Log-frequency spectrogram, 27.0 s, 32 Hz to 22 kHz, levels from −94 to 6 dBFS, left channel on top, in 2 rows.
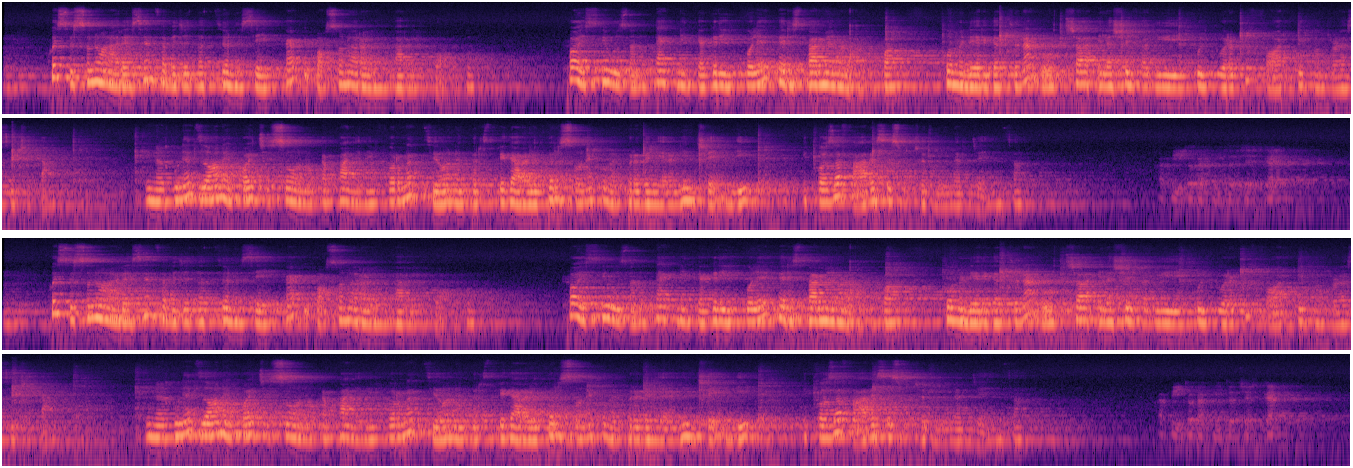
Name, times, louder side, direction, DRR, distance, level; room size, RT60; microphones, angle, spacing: voice 1, 0.5-4.7 5.6-9.0 9.4-12.8 13.1-13.6 13.9-14.0 14.9-20.9 21.6-23.7, left 1 dB, 15° left, 0 dB, 0.4 m, -23 dB
sound 1, 7.3-22.8, equal, 35° left, 1.8 m, -45 dB
voice 2, 25.0-26.2, right 1 dB, 45° right, -6 dB, 0.9 m, -45 dB
13.0 x 8.7 x 2.3 m, 2.8 s
head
